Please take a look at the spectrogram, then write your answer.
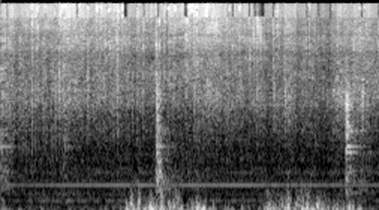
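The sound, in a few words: chicken fried rice sizzling on a Blackstone griddle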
